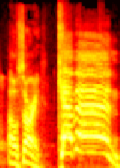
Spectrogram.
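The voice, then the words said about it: Yelling a name loudly. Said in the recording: “Why are you yelling?”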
